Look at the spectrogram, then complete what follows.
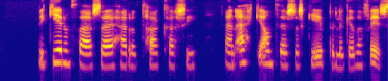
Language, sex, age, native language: Icelandic, female, 18-19, Icelandic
